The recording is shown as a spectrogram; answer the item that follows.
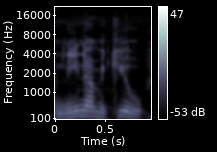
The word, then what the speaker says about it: Nina McHugh: Her name is Nina McHugh.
